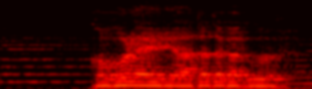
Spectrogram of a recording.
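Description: A man's low, even-pitched voice speaking a line of anime dialogue in Japanese, starting about a third of the way in, over soft sustained background music. Before he speaks, only the music is heard, faintly.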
